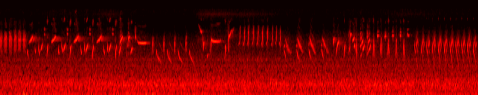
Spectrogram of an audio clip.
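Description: Songbirds chirping in the background: quick rising and falling whistled notes and a few rapid trills, going on throughout, over a faint steady hiss.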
